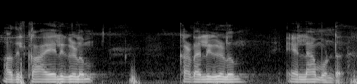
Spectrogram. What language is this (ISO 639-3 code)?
mal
